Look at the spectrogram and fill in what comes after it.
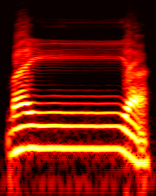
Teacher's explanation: man ketemu ya, maka maya sambil ditahan suara gunnahnya. Maya. Sedangkan ikhfa adalah membaca suara nun di antara keduanya, di antara izhar dan idgham.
